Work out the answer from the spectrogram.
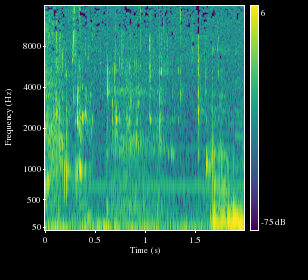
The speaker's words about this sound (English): This is a bowl of warm water with a strip of cedar bark.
